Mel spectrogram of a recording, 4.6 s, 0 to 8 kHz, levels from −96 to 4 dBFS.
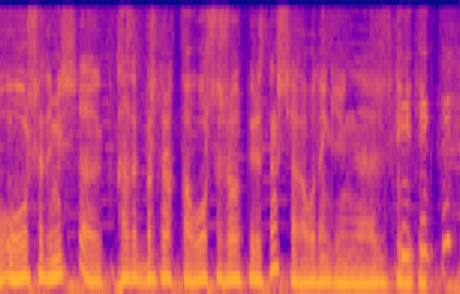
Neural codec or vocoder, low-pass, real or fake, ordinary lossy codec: none; 7.2 kHz; real; none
